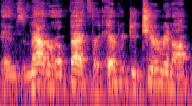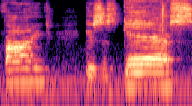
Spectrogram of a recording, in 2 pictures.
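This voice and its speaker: With audible room echo and noticeable background noise, a woman speaks at a moderate pace and fairly low pitch, animated in tone with lively intonation. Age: 70s. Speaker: crafting livestreamer. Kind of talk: casual live stream monologue.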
